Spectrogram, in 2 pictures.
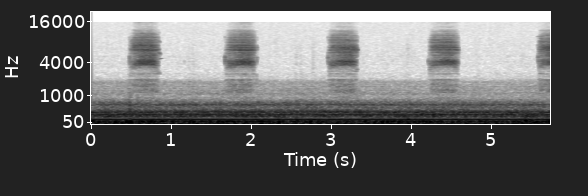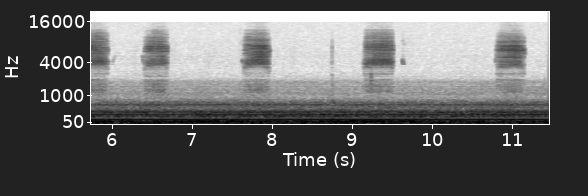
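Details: Wild barn owls, a mother resting with her offspring in a nest box; a long, steady run of short rasping hisses about once a second above a faint low hum.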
